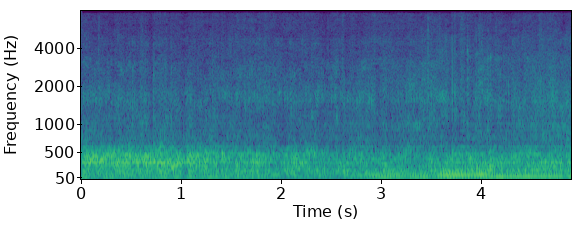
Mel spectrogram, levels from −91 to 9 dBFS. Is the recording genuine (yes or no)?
no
